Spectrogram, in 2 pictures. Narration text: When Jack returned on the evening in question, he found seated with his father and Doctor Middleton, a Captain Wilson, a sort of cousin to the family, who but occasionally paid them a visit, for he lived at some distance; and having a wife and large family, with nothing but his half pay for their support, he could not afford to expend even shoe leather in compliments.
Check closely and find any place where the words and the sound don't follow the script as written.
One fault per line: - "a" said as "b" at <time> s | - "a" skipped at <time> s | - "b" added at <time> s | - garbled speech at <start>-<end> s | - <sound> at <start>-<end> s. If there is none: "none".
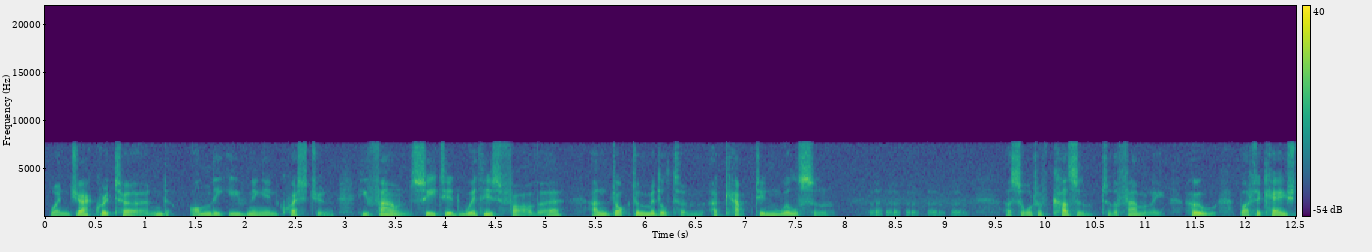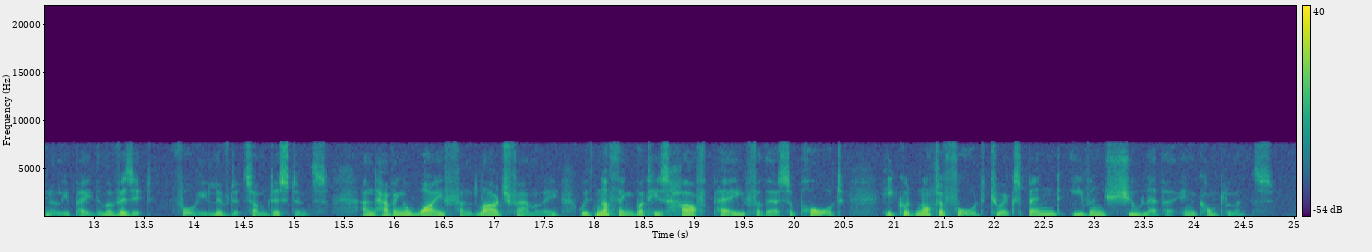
- laugh at 8.2-9.3 s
